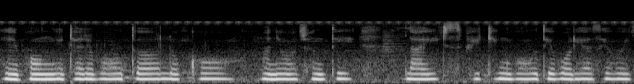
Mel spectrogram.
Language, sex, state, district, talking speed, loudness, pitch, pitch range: Odia, female, Odisha, Sambalpur, 125 wpm, -14 LUFS, 250 Hz, 245-255 Hz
